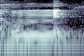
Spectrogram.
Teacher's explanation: میم ساکن کے بعد دوسری میم آ جائے تو میم ساکن میں ادغام شفوی ہوگا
